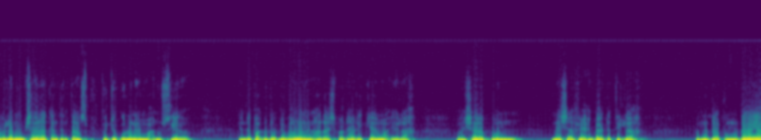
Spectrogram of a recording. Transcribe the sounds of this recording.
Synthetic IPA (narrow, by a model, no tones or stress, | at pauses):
bilaməit͡ʃaɾakant̪ənt̪aŋst̪ud͡ʒʊhɡulʊŋjaŋmanũsia | jaŋdapat̪̚dudʊk̚dibaɦunaŋanaɾaʃpadaɦaɾikiama̰ʔ̪ijəlah | waʃabʊnː | aʃafiʔḭbadat̪ilah | pəmũdapəmũdaja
